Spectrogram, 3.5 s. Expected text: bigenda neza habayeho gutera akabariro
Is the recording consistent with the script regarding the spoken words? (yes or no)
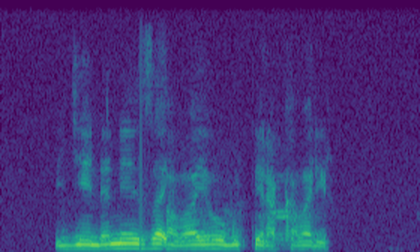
yes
